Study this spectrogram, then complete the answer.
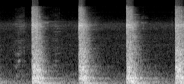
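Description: A hammer pounds metal on an anvil in a steady rhythm, four loud, close clanging strikes spaced about half a second apart, each leaving a short bright ring.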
